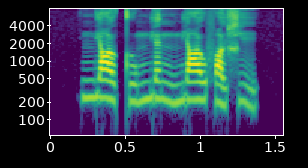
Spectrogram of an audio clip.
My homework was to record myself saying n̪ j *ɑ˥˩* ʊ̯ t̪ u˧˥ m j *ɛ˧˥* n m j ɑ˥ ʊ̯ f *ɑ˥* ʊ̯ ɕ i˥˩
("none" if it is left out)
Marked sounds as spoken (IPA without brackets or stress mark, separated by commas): ɑ˥˩, ɛ˥˩, ɑ˨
